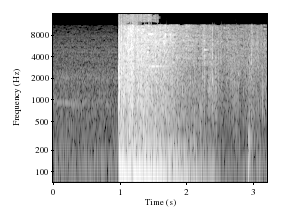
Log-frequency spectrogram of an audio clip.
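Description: A gunshot booms loudly and echoes briefly.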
